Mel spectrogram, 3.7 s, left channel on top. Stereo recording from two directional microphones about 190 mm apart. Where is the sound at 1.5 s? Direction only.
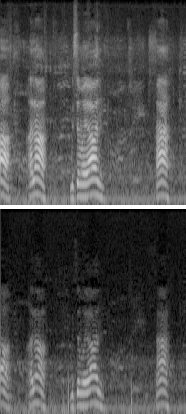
60° left (ahead or behind).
